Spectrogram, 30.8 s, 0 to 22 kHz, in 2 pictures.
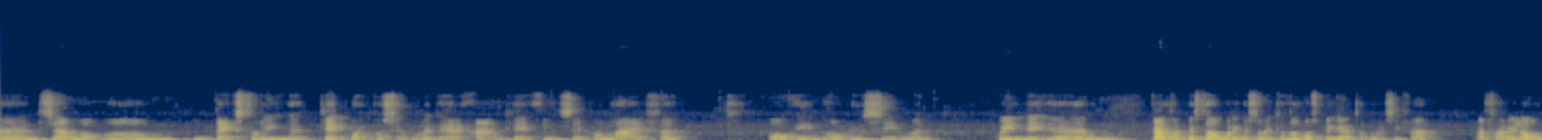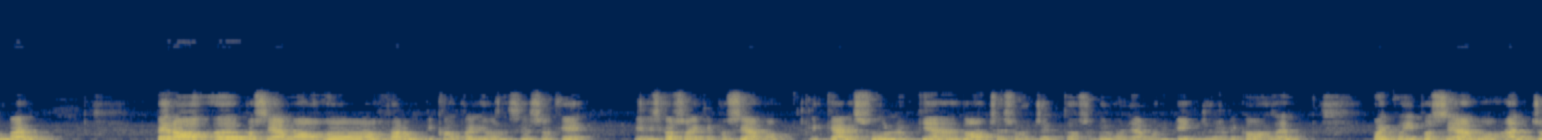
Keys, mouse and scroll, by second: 2.1-5.0 drag, 5.5-11.1 drag, 25.4-27.1 drag, 29.3-30.8 drag.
